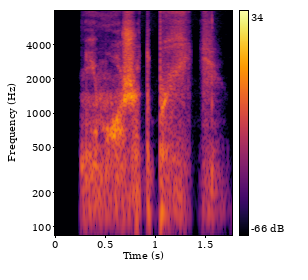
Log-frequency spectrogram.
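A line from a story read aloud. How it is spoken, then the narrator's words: Whisper. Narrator (Russian): прошептала она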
